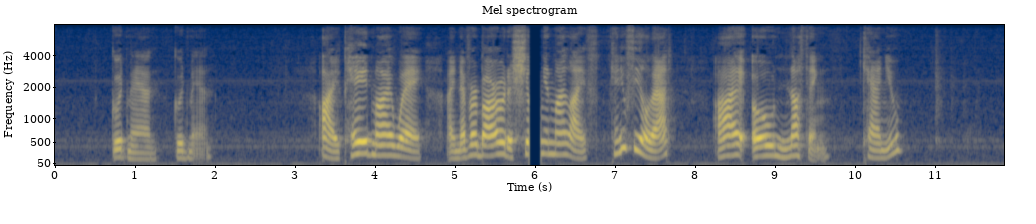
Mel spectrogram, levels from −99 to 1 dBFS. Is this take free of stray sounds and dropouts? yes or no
no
